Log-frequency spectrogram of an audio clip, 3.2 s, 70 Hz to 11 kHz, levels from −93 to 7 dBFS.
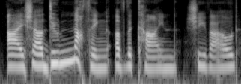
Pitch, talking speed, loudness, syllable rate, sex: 205 Hz, 165 wpm, -18 LUFS, 3.9 syllables/s, female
